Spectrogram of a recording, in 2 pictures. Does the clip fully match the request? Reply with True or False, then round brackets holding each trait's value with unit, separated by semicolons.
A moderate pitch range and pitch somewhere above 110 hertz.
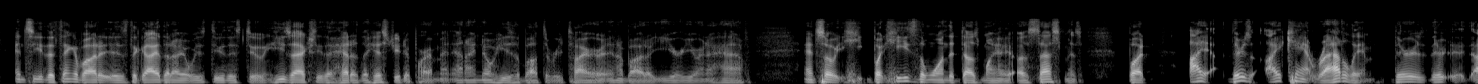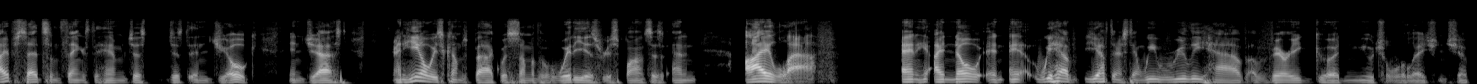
False (3.1 semitones; 95 Hz)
